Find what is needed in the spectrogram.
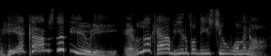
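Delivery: high, grandly stretched mock greeting; hammed-up admiring mother impression; Patricia. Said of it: "Miss Patricia's like".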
